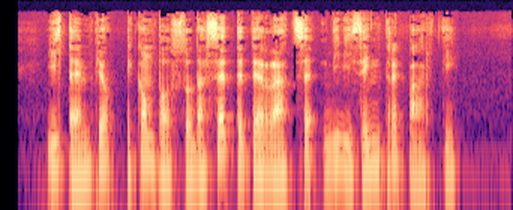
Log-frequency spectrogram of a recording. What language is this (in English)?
Italian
